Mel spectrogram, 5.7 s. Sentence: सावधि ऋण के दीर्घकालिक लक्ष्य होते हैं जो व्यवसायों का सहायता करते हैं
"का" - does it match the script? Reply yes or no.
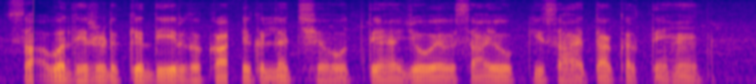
no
